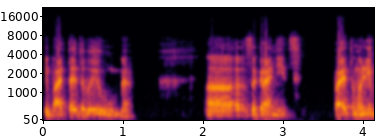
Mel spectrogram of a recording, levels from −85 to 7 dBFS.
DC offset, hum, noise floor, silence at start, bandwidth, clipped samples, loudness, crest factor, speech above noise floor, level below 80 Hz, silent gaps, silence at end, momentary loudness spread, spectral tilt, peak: under 0.1%; none; -44 dBFS; 0 s; 12.5 kHz; under 0.1%; -15 LUFS; 16 dB; 29 dB; -60 dBFS; none; 0 s; 13 LU; -4.5 dB/octave; 0 dBFS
